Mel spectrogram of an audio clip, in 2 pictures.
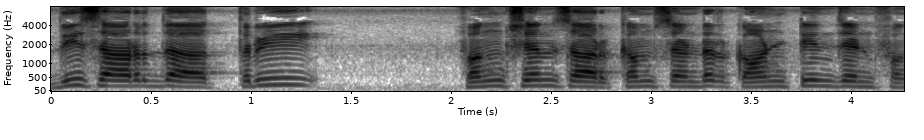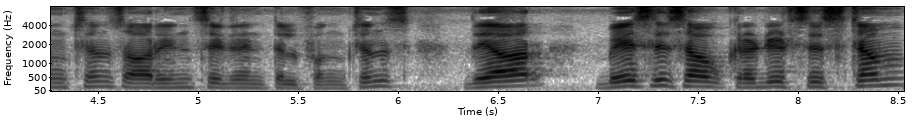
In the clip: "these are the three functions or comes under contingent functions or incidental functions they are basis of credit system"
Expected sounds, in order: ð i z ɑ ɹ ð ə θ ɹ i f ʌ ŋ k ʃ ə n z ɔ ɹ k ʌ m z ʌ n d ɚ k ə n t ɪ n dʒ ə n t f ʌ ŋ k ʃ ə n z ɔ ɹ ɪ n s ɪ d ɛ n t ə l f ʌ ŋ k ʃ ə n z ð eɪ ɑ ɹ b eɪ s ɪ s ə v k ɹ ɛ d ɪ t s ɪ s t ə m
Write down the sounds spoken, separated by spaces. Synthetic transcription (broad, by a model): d i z ɑ ɹ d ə t ɹ i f ʌ ŋ k ʃ ə n s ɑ ɹ k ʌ m s ʌ n d ɚ k ə n t ɪ n dʒ ə n t f ʌ ŋ k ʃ ə n s ɔ ɹ ɪ n s ɪ d ɛ n t ə l f ʌ ŋ k ʃ ə n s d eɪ ɑ ɹ b eɪ s ɪ s ə v k ɹ ɛ d ɪ t s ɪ s t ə m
